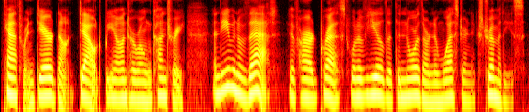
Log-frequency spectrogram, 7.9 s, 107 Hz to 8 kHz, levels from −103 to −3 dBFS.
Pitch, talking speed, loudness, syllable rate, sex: 190 Hz, 175 wpm, -20 LUFS, 5.0 syllables/s, female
